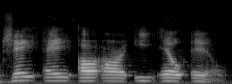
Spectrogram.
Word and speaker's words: Gerald: But it's Dejhanay and then Gerald, Jarrell.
